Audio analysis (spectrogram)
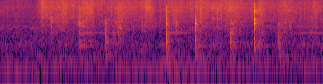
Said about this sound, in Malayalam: രണ്ട് മിനിറ്റ് ലോ ഫ്ലെയിമിൽ വെച്ചിട്ട് ഇളക്കി കൊടുക്കുക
